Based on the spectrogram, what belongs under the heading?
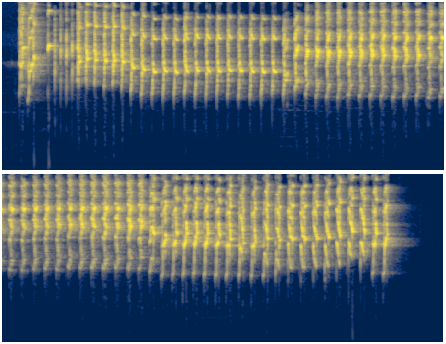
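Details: Captive lovebird lure song for prompting a reluctant singer: an unbroken, high, rapid chattering trill of even pulses lasting about eight seconds, shifting slightly in tone partway through.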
